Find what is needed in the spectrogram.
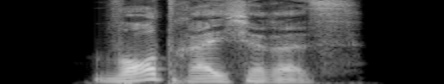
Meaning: strong/mixed nominative/accusative neuter singular comparative degree of wortreich
- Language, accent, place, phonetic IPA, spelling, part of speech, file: German, Germany, Berlin, [ˈvɔʁtˌʁaɪ̯çəʁəs], wortreicheres, adjective, De-wortreicheres.ogg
